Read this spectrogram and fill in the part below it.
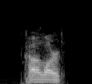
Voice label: "coloured", English; adjectives

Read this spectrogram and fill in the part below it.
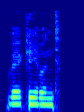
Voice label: "wegkehrend", German; adjectives

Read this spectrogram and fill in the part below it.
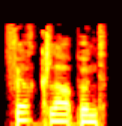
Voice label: "verklappend", German; adjectives

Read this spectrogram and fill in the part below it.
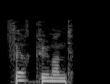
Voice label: "verkümmernd", German; adjectives

